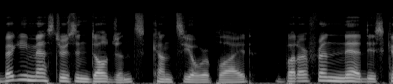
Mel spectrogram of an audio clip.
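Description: Nothing stood out as a technical fault on listening to the speech in this recording.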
